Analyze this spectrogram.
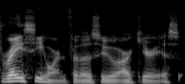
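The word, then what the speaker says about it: Rhea Seehorn: is it is pronounced Ray Seahhorn for those who are curious. Uh it just it's not pronounced like how it's read.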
